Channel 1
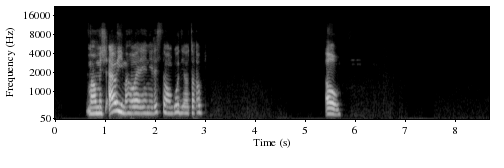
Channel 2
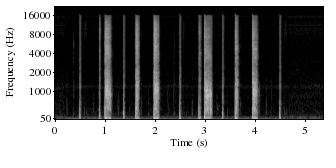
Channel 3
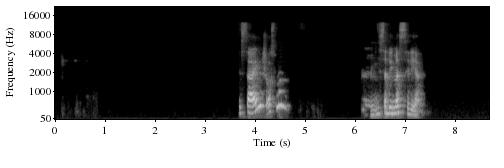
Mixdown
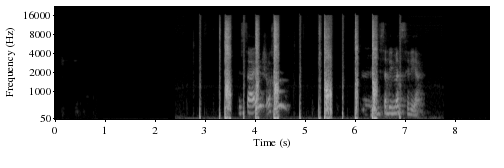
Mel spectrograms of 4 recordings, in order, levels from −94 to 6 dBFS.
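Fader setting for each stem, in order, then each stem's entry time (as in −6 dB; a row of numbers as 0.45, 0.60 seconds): muted, −4.5 dB, −14.5 dB; muted, 2.40 s, 0.00 s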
